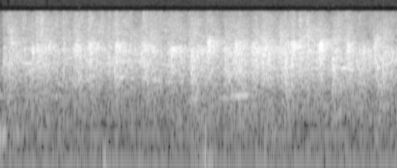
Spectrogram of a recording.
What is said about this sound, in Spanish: Dale un aplauso a Cristo si pueden esta hora.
